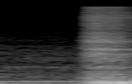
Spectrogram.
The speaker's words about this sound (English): I don't know why I took such a deep breath. I looked at the timer while I was breathing.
